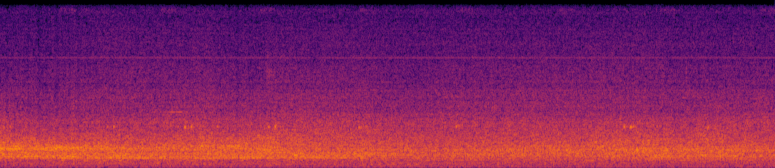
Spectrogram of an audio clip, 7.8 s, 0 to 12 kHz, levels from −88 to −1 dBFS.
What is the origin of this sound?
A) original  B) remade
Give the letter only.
A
